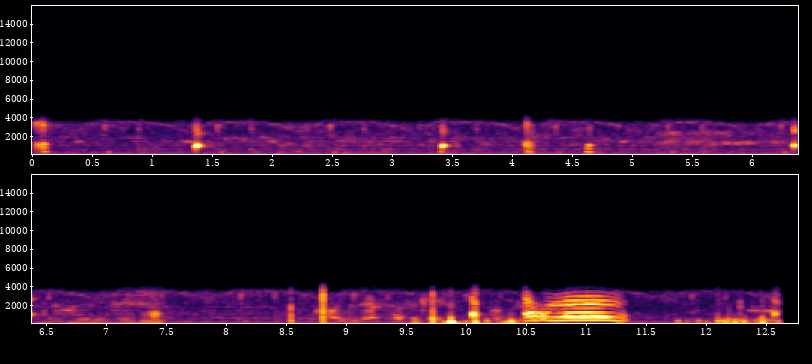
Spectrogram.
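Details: Baby scared of her hiccups: brief, sharp infant hiccups repeating every second or two in a quiet room, then a short whimper; hiccups.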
